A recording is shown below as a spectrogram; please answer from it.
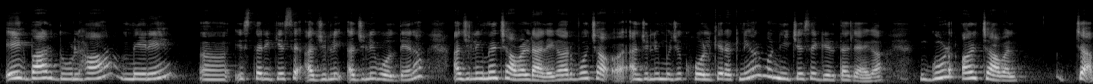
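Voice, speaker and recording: A woman's voice: fairly high pitch, moderate pace, a little mellow, muffled recording. A woman in her forties from Delhi, chatting casually over old home video footage and talking straight to her viewers. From Delhi, India. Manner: chatty, talks straight to viewers and asks them questions. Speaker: vlogger.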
